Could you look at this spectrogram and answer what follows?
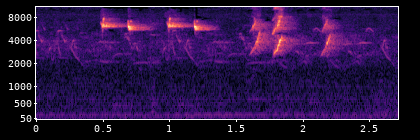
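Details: Two level, thin whistled notes followed by a burst of sharp high chirps, given by a female saffron finch calling to rouse the male, over a soft continuous hum.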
